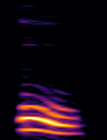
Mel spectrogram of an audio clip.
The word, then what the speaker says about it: ओ: first vowel this is o o the pronunciation is very similar to the English uh vowel o and it's o as in omnipotent O O and uh the way to write it is follows.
